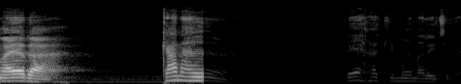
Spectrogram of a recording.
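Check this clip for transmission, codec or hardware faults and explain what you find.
From 2.03 s to the end, one channel inverted: the speech drops by about 20 dB, leaving a faint residue. Summing to mono likely cancels the shared centre, which a plain level drop wouldn't do.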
